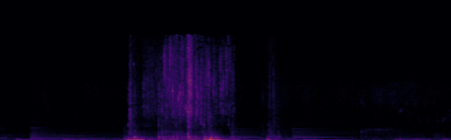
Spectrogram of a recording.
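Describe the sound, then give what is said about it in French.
A kitchen tap runs as a shallot is rinsed under it, water splashing in a louder burst for about a second, then trailing off over a steady low background hum. “Cette échalote, je vais la rincer.”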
